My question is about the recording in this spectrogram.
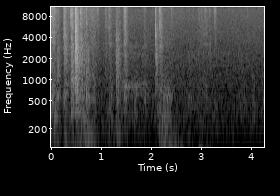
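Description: Rustling and soft bumps of people shifting about on a bed: short scraping noises through the first second and a dull thump about two seconds in.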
